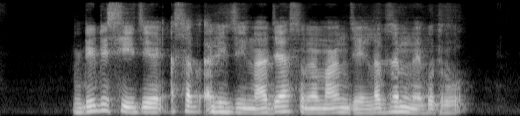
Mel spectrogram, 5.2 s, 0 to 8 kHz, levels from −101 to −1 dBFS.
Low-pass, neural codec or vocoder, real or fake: 7.2 kHz; codec, 24 kHz, 1 kbps, SNAC; fake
